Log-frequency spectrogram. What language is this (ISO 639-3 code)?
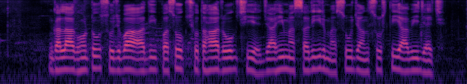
mai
